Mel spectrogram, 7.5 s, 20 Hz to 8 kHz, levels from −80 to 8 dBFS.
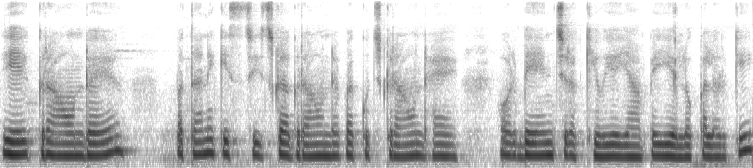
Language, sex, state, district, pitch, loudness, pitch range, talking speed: Hindi, female, Punjab, Fazilka, 170 Hz, -17 LUFS, 165-185 Hz, 200 wpm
